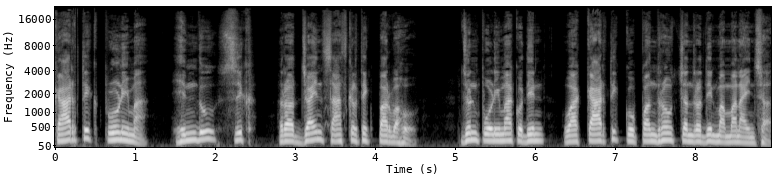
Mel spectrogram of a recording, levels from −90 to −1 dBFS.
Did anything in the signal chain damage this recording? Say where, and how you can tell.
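No, nothing along the chain damaged this speech recording, so there is no stage to point to and no time to mark.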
